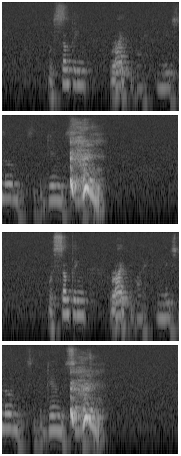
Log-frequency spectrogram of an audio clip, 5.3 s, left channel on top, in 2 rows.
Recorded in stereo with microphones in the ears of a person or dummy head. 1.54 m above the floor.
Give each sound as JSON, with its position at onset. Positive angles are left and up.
{"t": 0.7, "sound": "a man speaking", "side_deg": -30, "distance_m": 3.0}
{"t": 3.7, "sound": "a cough", "side_deg": 60, "distance_m": 1.4}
